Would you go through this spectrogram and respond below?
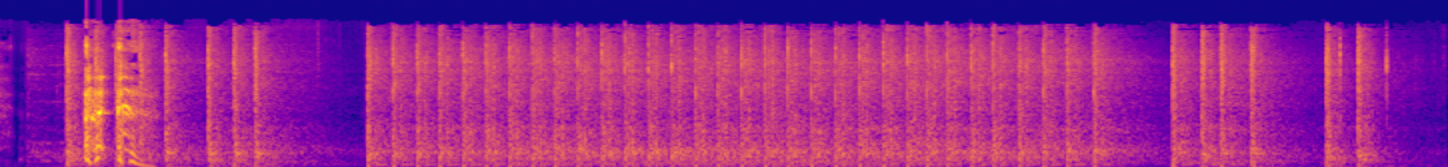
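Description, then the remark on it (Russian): Rapid bursts of gunshots from a gunman firing from a distance at groups of people inside a mosque crack out in fast, tightly packed succession, a loud sustained volley of several seconds between shorter clusters at the start and end, with no talking. “Но лупит, как сказать, кучно. Ну, в смысле, много выстрелов. Не, вы слышите сами, что выстрелов много.”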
